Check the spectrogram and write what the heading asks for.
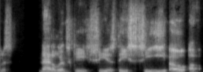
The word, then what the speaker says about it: Nadolinski: first name is Elena her last name is natal linski she is the CEO of iron fish Foundation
